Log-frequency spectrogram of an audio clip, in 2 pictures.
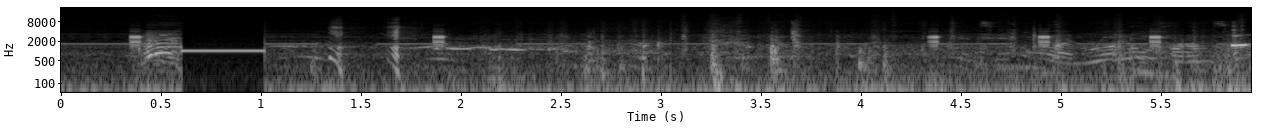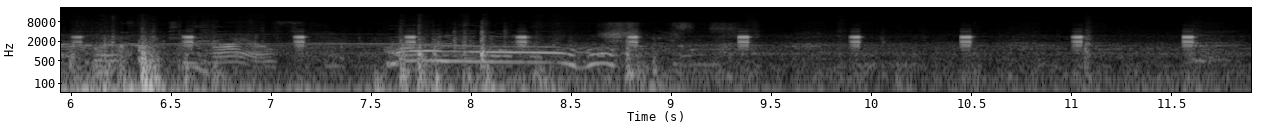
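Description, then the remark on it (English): A Valentine 1 radar detector alert beeps steadily: a long run of short, sharp, high-pitched bleeps repeating roughly every half second, sounding over muffled voices and crying children. “And then I think he's got a Valentine 1 radar detector going off in the background.”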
